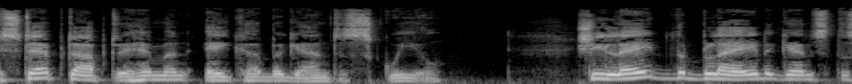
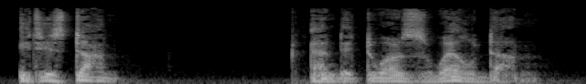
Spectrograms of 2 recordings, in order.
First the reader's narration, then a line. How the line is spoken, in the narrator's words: he said softly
